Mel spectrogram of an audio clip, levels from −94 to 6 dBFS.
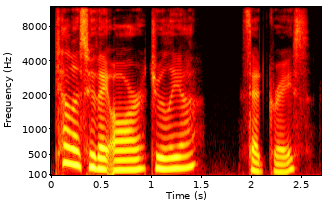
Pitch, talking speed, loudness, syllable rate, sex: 210 Hz, 175 wpm, -16 LUFS, 5.0 syllables/s, female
